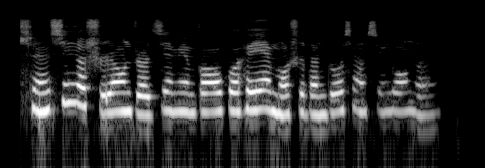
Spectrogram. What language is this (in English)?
Chinese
